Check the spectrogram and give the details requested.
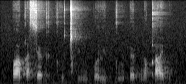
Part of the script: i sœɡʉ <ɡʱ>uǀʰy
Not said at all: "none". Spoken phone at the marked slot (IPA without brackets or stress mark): ɡʱ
